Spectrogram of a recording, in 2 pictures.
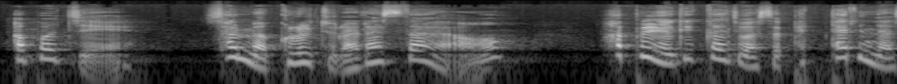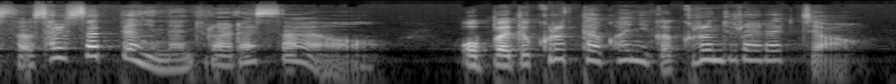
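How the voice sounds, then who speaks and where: A woman's voice: high-pitched, very animated, normal speed, creaky, darkish tone, breathy edge, full character voice. A woman voicing a selfish sister-in-law who complains in a sarcastic tone for a radio drama. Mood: whiny.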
